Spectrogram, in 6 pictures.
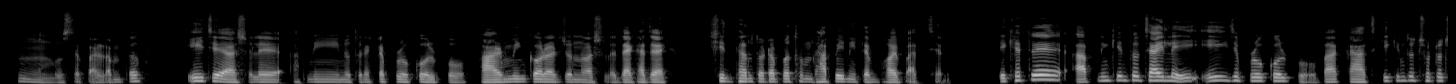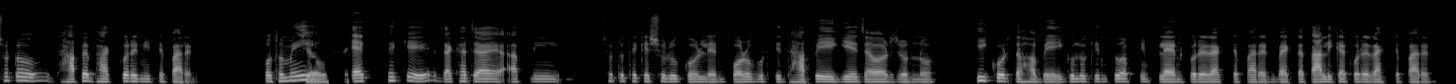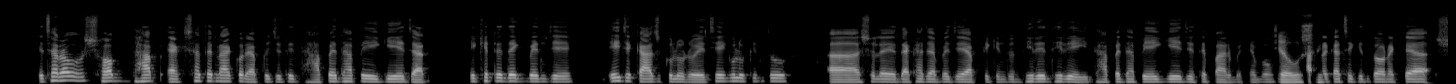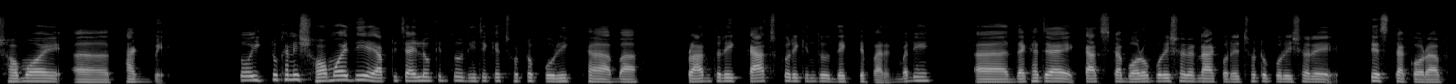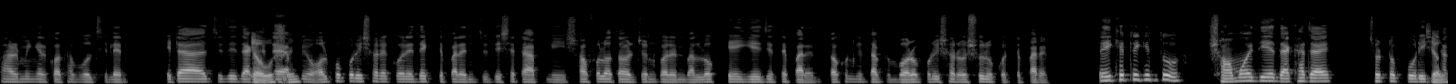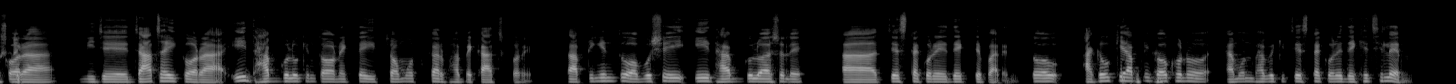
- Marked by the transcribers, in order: tapping
- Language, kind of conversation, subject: Bengali, advice, নতুন প্রকল্পের প্রথম ধাপ নিতে কি আপনার ভয় লাগে?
